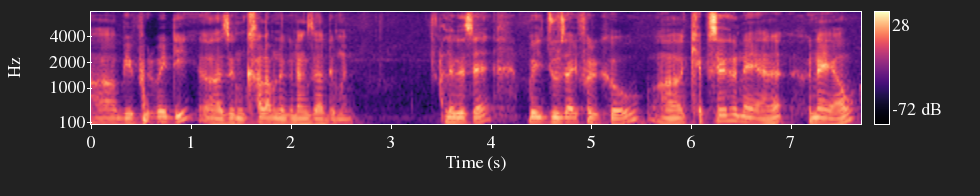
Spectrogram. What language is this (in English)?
Bodo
